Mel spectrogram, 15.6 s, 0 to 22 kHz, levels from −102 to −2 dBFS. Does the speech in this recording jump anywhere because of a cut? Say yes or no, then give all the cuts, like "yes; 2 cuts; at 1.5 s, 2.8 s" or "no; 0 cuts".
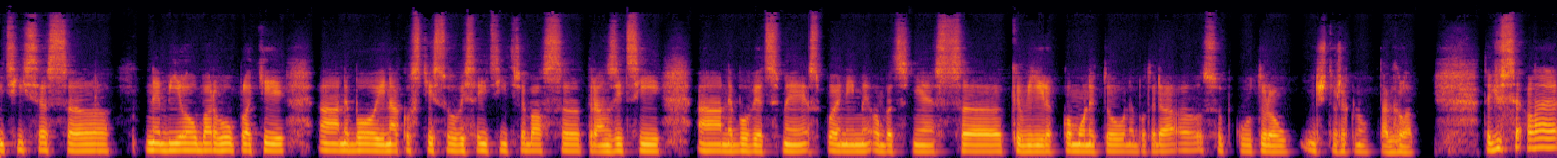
no; 0 cuts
